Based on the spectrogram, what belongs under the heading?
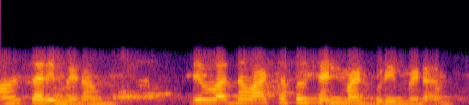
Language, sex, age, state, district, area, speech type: Kannada, female, 18-30, Karnataka, Mysore, urban, conversation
